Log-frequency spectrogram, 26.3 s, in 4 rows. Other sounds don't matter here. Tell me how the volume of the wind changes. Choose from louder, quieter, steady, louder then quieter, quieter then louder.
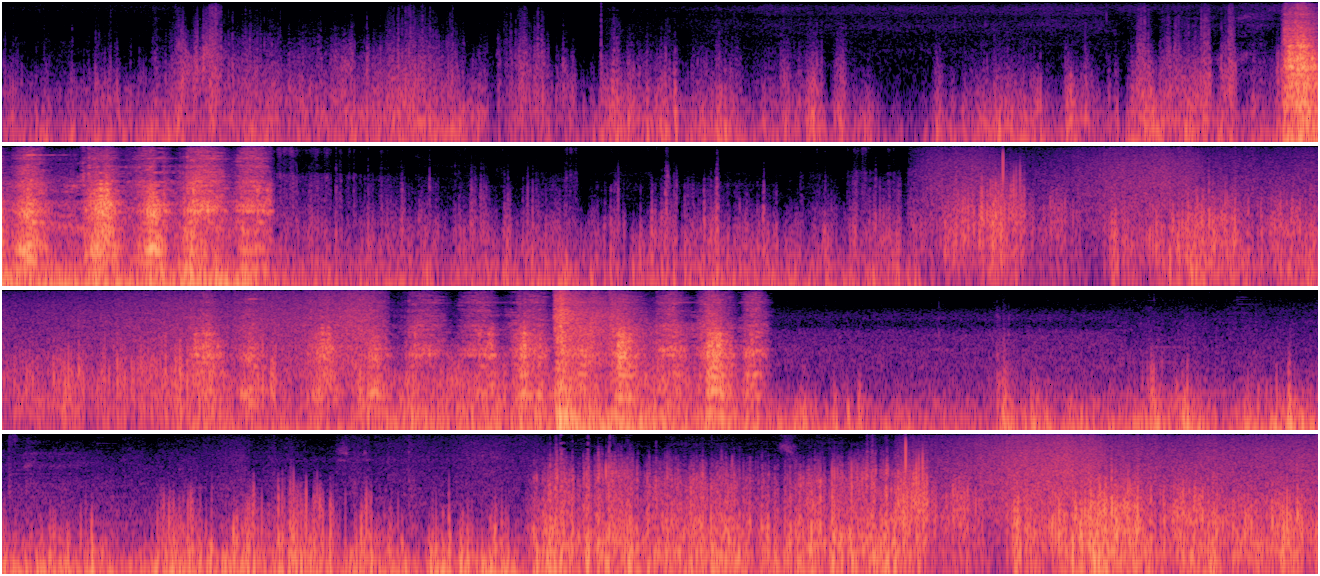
louder.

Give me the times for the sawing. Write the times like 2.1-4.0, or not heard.
6.4-8.0, 14.1-17.0.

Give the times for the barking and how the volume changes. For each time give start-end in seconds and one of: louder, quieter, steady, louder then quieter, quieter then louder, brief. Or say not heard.
not heard.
